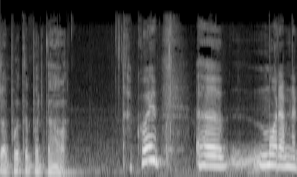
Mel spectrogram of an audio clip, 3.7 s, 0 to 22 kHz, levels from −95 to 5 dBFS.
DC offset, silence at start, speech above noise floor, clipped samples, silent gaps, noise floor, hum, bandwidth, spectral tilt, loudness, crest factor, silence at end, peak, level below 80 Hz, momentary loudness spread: under 0.1%; 0 s; 29 dB; under 0.1%; none; -46 dBFS; none; 15.5 kHz; -7 dB/octave; -18 LUFS; 16 dB; 0 s; -2 dBFS; -42 dBFS; 15 LU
